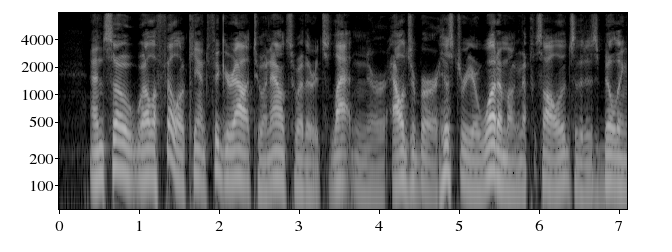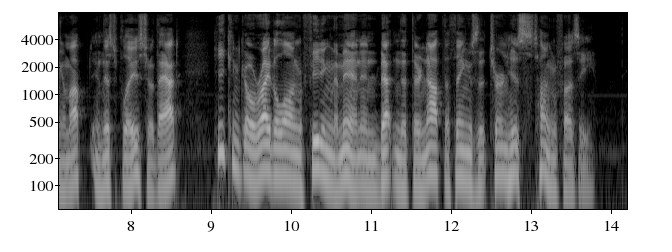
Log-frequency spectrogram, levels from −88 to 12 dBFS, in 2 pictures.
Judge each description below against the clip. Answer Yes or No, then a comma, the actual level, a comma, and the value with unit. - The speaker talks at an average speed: No, fast, 225 wpm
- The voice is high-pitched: No, low, 110 Hz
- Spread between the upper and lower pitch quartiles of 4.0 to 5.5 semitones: Yes, average, 4.4 semitones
